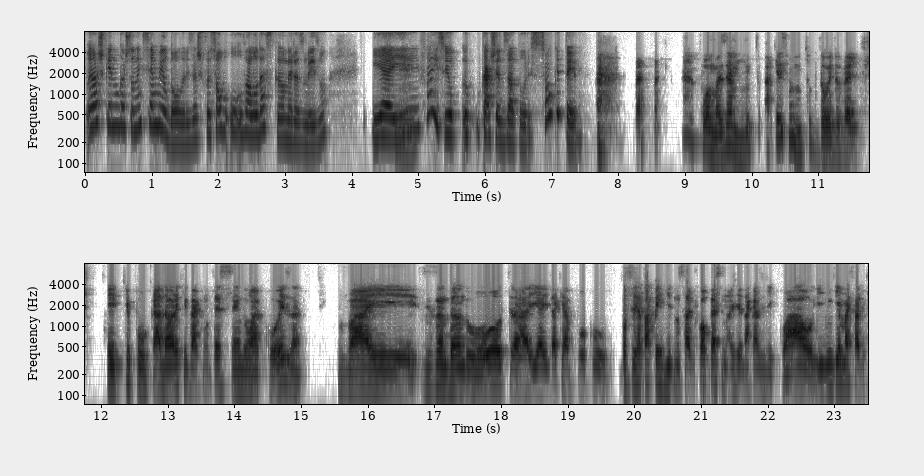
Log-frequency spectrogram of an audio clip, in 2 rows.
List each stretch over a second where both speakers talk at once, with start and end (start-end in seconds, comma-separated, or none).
none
